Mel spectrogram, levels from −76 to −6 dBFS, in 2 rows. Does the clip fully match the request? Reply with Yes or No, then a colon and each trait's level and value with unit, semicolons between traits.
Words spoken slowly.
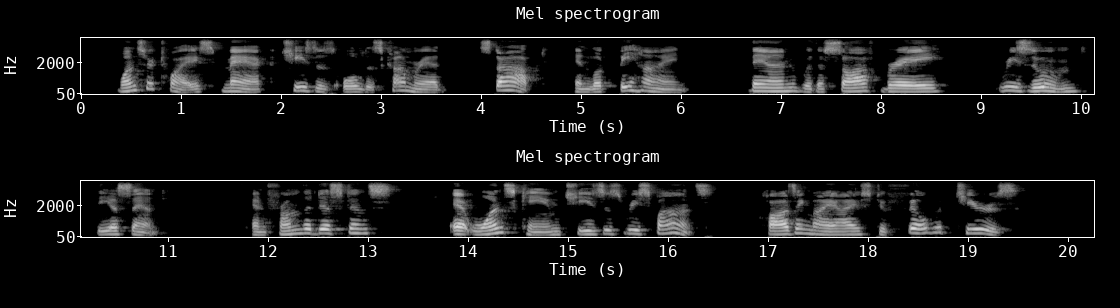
Yes: slow, 105 wpm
